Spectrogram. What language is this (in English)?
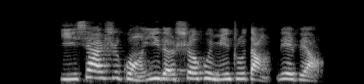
Chinese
